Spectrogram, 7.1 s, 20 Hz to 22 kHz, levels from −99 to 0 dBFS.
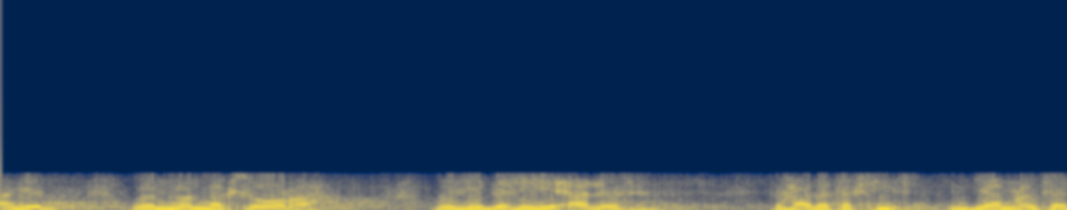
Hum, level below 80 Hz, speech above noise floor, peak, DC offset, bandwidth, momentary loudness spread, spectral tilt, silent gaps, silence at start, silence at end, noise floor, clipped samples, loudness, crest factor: none; -40 dBFS; 28 dB; 0 dBFS; under 0.1%; 4 kHz; 14 LU; -12.5 dB/octave; none; 0 s; 0 s; -37 dBFS; 1%; -10 LUFS; 10 dB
